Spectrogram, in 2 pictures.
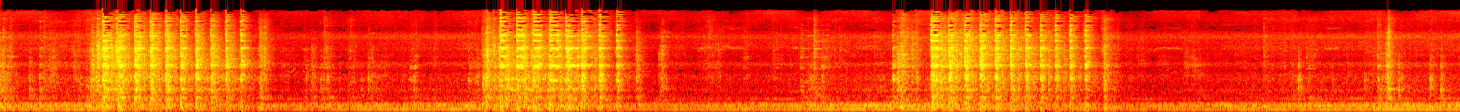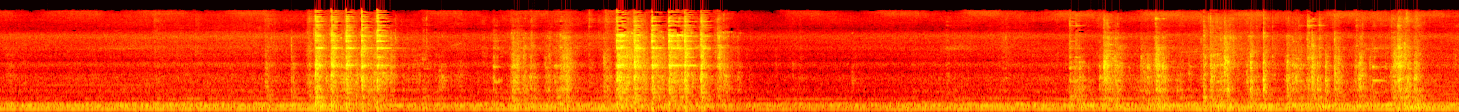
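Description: Hydraulic rock breaker on a Tata Hitachi excavator hammering rock in rapid bursts of one to two seconds, about six times, over the steady running of the excavator's engine.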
